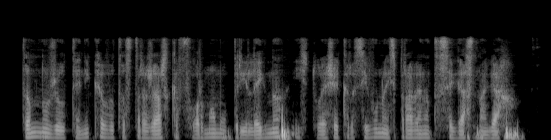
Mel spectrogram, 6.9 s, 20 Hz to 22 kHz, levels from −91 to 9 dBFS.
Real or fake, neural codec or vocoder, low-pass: real; none; 7.2 kHz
